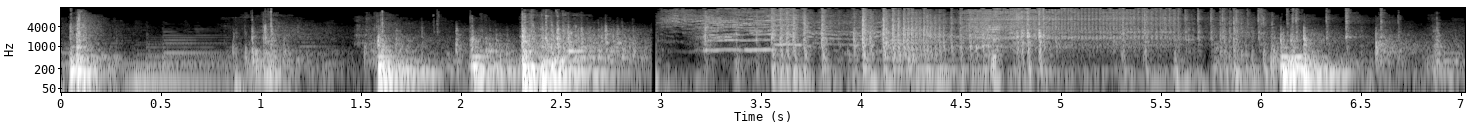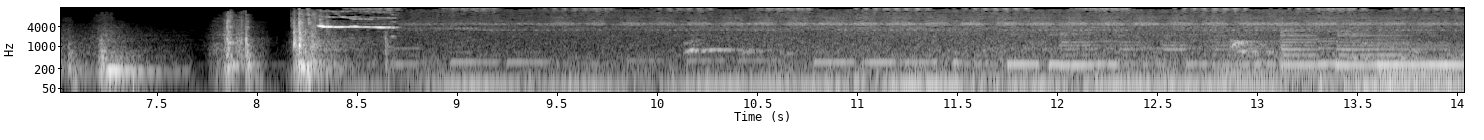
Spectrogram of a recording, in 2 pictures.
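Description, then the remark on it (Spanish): Clicks, rattles and thumps of a balcony door being worked open in the dark, then a sharp burst as it is thrown wide open, letting in a steady outdoor night hum with chirping insects. “El joven se incorpora y se dirige a oscuras al balcón como quien busca una última bocanada de aire y abre la puerta de par en par.”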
